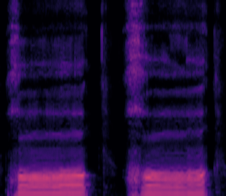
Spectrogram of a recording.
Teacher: ये मुंह को खुला रखेंगे थोड़ा, और आवाज़ को पुर करके पढ़ने की कोशिश करेंगे, तो पढ़ा जाएगा खा, खा।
